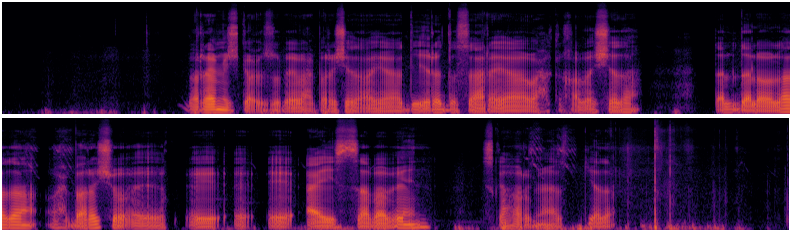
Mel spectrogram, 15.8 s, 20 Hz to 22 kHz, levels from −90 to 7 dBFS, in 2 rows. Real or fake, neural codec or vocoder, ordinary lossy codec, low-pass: real; none; none; none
